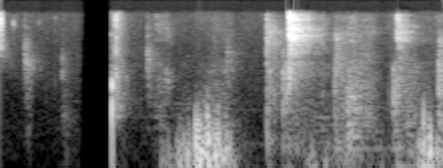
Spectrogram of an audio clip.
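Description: The call audio drops out for about a second, then a sharp click and faint, irregular rustling and muffled noise come through an open video-call microphone.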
